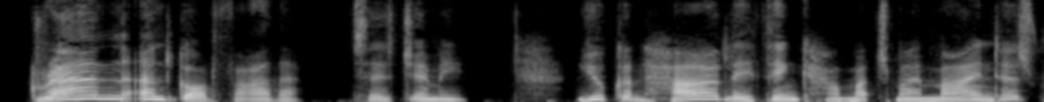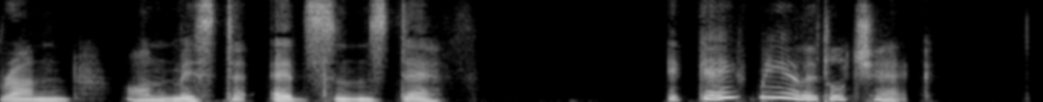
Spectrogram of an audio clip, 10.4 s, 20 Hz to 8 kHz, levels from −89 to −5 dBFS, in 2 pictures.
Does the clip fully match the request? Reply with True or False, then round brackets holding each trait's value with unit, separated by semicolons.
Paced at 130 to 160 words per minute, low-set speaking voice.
False (145 wpm; 195 Hz)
